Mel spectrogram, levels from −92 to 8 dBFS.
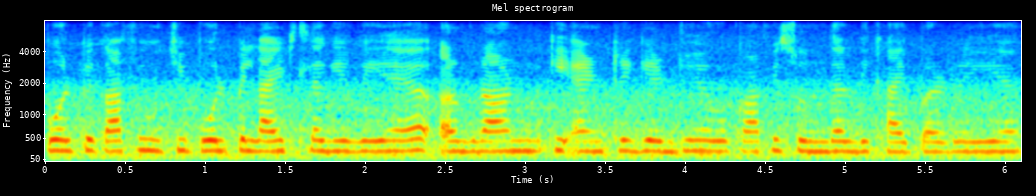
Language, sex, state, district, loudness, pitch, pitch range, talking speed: Hindi, female, Uttar Pradesh, Muzaffarnagar, -15 LUFS, 220 Hz, 215-230 Hz, 235 wpm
